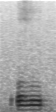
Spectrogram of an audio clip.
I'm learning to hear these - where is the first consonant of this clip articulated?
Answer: throat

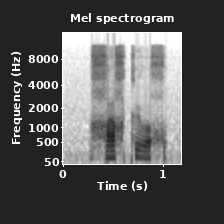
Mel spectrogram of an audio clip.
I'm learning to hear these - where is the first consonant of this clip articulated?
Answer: uvula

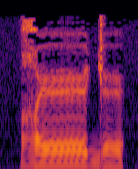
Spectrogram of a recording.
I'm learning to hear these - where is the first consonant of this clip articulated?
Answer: uvula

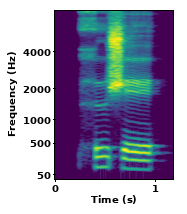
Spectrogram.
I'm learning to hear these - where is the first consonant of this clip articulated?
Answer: throat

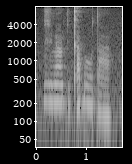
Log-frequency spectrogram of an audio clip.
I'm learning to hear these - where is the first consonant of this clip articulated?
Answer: velum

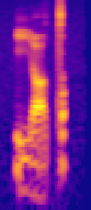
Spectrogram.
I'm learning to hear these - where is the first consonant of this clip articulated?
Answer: tongue tip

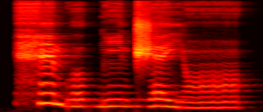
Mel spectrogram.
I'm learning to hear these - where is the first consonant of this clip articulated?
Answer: throat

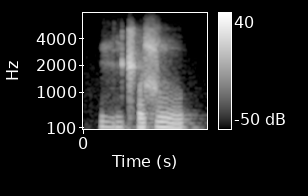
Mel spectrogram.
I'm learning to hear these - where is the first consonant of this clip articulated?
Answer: tongue tip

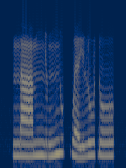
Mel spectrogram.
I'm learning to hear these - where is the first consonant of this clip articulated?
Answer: tongue tip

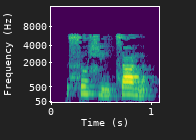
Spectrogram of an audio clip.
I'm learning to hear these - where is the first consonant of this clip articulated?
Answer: tongue tip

